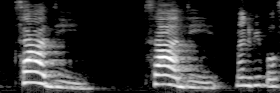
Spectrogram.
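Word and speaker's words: צדי: um a bird so you have to make a combination between the t sound and the s sound and also this sound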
